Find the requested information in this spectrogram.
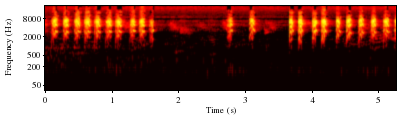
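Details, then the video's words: Myna chicks calling while being fed: fast trains of shrill, scratchy high chirps, a brief lull near the middle, then another rapid run of repeated notes. "Feeding myna's chicks"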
